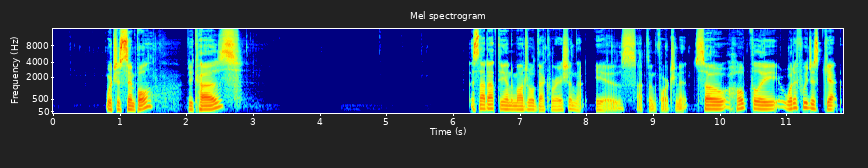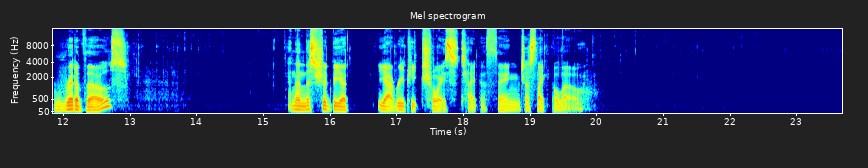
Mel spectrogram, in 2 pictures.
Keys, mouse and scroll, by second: 0.2 ctrl+w, 0.3 ctrl+p, 1.0 ctrl+space, 1.2 ctrl+p, 1.2 ctrl+e, 1.4 ctrl+b, 1.5 ctrl+w, 1.6 ctrl+p, 3.0 ctrl+s, 3.0 ctrl+p, 4.9 ctrl+n, 5.6 ctrl+/, 7.5 ctrl+/, 8.3 ctrl+g, 8.5 ctrl+/, 9.3 ctrl+s, 9.4 ctrl+p, 9.6 ctrl+n, 9.9 ctrl+p, 12.8 ctrl+a, 12.9 ctrl+space, 13.0 ctrl+e, 13.1 ctrl+g, 13.5 ctrl+s, 13.6 ctrl+p, 13.6 ctrl+a, 13.7 ctrl+space, 13.8 ctrl+e, 13.9 ctrl+n, 14.0 ctrl+e, 14.0 ctrl+g, 14.4 ctrl+s, 15.3 ctrl+space, 15.7 ctrl+alt+b, 16.6 ctrl+g, 16.9 ctrl+e, 17.0 ctrl+b, 17.2 ctrl+space, 17.7 ctrl+alt+b, 18.6-21.5 typing, 20.1 ctrl+space, 20.1 ctrl+b, 20.9 ctrl+b, 21.8 ctrl+e, 21.8 ctrl+space, 21.9 ctrl+a, 21.9 ctrl+p, 22.0 ctrl+g, 22.1 ctrl+e, 22.3 ctrl+n, 22.5 ctrl+p, 22.7 ctrl+space, 22.7 ctrl+e, 22.9 ctrl+n, 22.9 ctrl+e, 22.9 ctrl+g, 23.4 ctrl+p, 23.4 ctrl+e.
